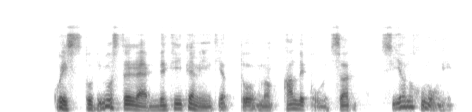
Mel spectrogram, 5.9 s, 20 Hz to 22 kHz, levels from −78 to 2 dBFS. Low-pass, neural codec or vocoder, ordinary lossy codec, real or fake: 7.2 kHz; codec, 16 kHz, 1 kbps, FunCodec, trained on Chinese and English, 50 frames a second; Opus, 24 kbps; fake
